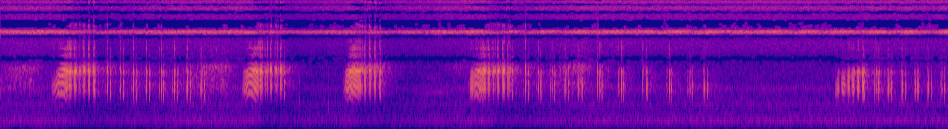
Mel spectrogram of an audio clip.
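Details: Summer night frogs in Florida after rain, croaking while mating: bursts of rapid buzzy trills and series of sharp, regular clicking notes overlap from several callers, with a constant high-pitched insect drone behind.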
